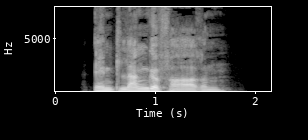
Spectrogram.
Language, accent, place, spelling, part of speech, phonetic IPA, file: German, Germany, Berlin, entlanggefahren, verb, [ɛntˈlaŋɡəˌfaːʁən], De-entlanggefahren.ogg
- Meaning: past participle of entlangfahren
